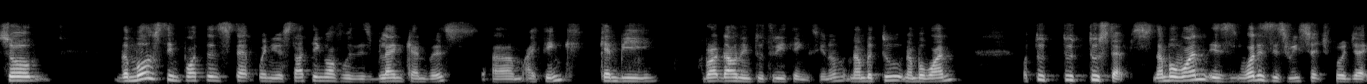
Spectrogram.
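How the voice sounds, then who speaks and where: Over a quiet background, a man with a Malaysian accent speaks at a moderate pace, his fairly high pitch showing ordinary variation. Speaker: university lecturer. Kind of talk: lecture. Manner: halting.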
